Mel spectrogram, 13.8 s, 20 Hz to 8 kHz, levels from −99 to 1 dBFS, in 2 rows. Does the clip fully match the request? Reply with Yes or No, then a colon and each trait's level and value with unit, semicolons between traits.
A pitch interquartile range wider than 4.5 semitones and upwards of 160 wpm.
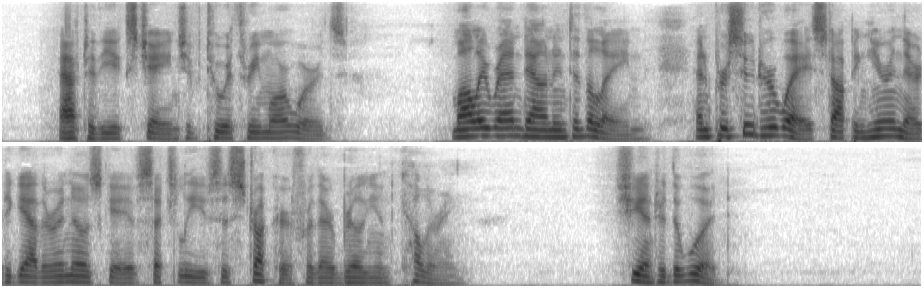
Yes: average, 5.2 semitones; average, 180 wpm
